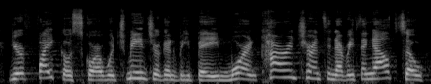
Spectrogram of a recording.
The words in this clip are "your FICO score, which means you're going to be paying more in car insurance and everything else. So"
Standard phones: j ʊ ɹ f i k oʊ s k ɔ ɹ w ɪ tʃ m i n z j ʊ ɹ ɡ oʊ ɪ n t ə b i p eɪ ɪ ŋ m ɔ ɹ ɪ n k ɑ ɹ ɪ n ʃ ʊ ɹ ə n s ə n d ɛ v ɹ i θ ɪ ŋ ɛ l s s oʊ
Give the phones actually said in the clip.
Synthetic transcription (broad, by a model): j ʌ ɹ f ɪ k oʊ s k ɔ ɹ w ɪ tʃ m i n z j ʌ ɹ ɡ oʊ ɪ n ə b i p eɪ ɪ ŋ m ɔ ɹ ɪ n k ɑ ɹ ɪ n ʃ ʊ ɹ ə n s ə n ɛ v ɹ i θ ɪ ŋ ɛ l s s oʊ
